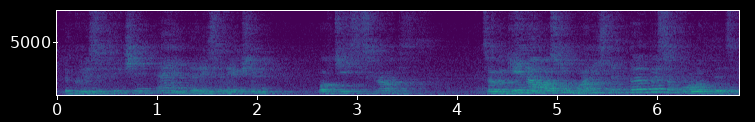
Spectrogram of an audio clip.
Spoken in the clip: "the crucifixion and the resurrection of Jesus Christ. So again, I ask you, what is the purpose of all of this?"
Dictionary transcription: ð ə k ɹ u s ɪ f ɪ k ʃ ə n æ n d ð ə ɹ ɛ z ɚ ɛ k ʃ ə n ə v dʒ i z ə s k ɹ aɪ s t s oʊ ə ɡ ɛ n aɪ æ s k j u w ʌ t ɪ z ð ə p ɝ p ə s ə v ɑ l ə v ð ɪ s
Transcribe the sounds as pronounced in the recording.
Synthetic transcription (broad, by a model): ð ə k ɹ u s ɪ f ɪ k ʃ ə n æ n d ð ə ɹ ɛ z ɚ ɛ k ʃ ə n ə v dʒ i z ə s k ɹ aɪ s t s oʊ ə ɡ ɛ n aɪ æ s k j u w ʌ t ɪ z ð ə p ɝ p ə s ə v ɑ l ə v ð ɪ s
